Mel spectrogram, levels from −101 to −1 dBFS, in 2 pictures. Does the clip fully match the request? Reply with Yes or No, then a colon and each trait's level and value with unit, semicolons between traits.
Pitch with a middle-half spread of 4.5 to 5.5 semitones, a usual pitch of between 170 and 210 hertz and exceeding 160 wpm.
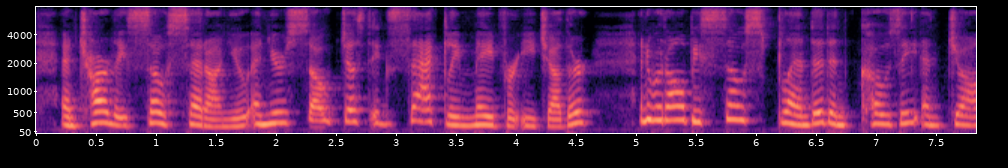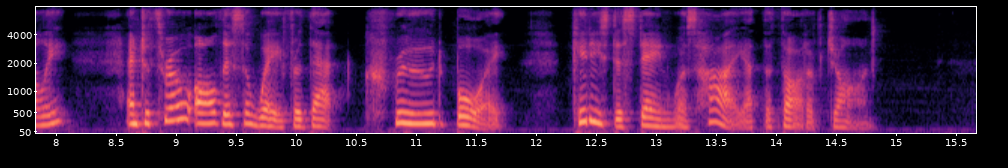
No: average, 4.8 semitones; high, 230 Hz; average, 170 wpm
